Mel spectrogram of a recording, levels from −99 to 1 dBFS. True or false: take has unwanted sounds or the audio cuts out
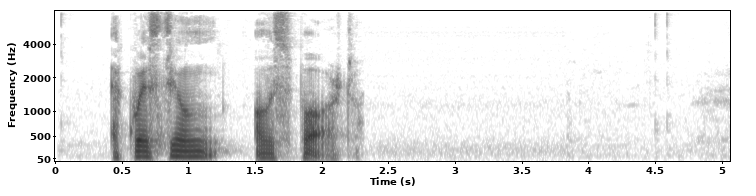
false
